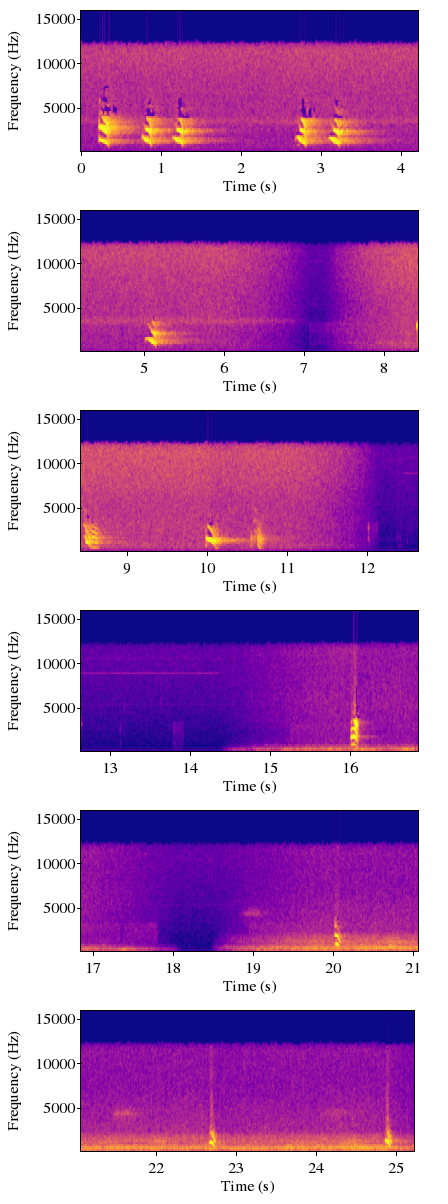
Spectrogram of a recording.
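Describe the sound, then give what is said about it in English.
A northern saw-whet owl calls, giving its fall calls and then its winter calls. It opens with a few clusters of short, high, whistled notes separated by pauses, then shifts to a harsher, noisy, sustained sound with faint sharp ticks. “And here is the northern saw-whet. We have first the fall vocalization, then followed by the winter vocalization.”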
